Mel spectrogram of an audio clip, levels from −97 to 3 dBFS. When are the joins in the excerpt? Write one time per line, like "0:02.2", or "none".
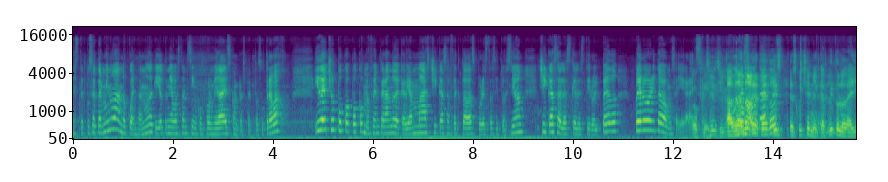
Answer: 0:12.9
